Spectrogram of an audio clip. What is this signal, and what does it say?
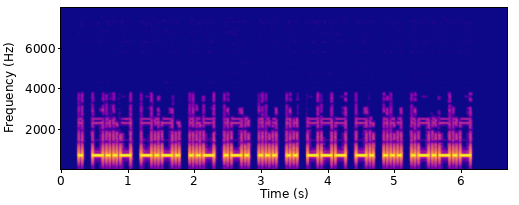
Morse code, heard as a keyed tone, about 23 wpm, 700 Hz. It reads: EXCURSIONS.
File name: Book One / 14-Chapter 14 - 23 WPM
